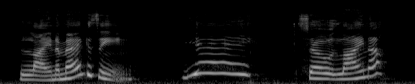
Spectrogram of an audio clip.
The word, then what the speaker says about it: Lino: magazine yay so lino you might have seen some people call this Lane magazine the correct connect the correct Norwegian pronunciation is lino if this was a French magazine it would be called Lane but it's not it's a Norwegian publication so it is called lino this contains if you're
